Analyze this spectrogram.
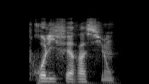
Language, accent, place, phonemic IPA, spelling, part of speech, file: French, France, Lyon, /pʁɔ.li.fe.ʁa.sjɔ̃/, prolifération, noun, LL-Q150 (fra)-prolifération.wav
- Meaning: proliferation, spreading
